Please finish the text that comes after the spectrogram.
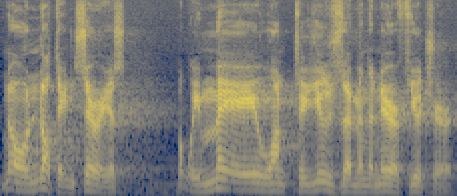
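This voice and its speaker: An actor playing a pompous, hawkish military general, suspicious and blustering, in a comic radio play. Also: male voice, mid-range voice, measured pace, bright, forceful tone. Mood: businesslike. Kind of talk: comic science-fiction radio play acting. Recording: echoey hall with long reverb.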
